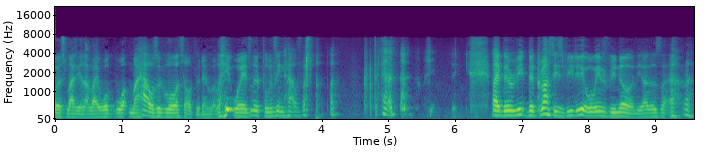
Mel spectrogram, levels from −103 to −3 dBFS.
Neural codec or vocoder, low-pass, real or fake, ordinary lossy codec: codec, 16 kHz, 0.5 kbps, FunCodec, trained on LibriTTS, 25 frames a second; 7.2 kHz; fake; none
